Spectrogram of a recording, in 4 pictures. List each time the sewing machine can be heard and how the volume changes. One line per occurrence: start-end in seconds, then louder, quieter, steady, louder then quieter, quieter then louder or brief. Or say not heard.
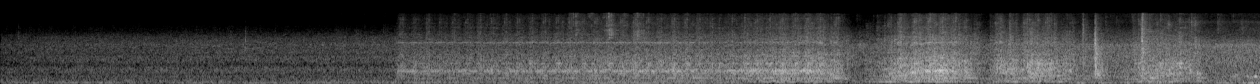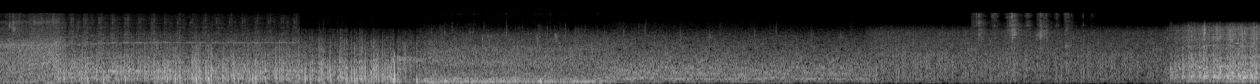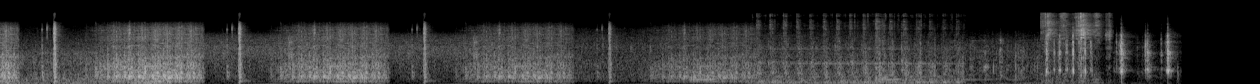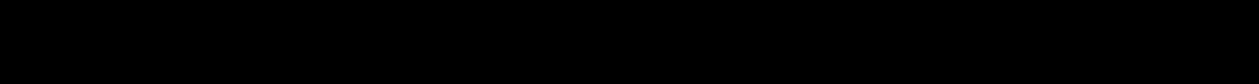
4.0-15.7 louder then quieter
24.2-34.9 quieter.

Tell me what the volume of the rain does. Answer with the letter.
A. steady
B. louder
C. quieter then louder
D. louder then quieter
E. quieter
D.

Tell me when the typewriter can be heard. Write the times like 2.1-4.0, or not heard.
35.0-37.0.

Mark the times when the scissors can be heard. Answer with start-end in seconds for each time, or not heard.
5.9-6.5, 22.3-23.6, 35.6-36.4.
